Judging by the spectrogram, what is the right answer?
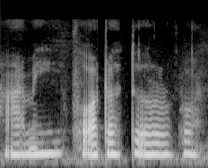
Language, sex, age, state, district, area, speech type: Bengali, female, 45-60, West Bengal, Dakshin Dinajpur, urban, spontaneous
